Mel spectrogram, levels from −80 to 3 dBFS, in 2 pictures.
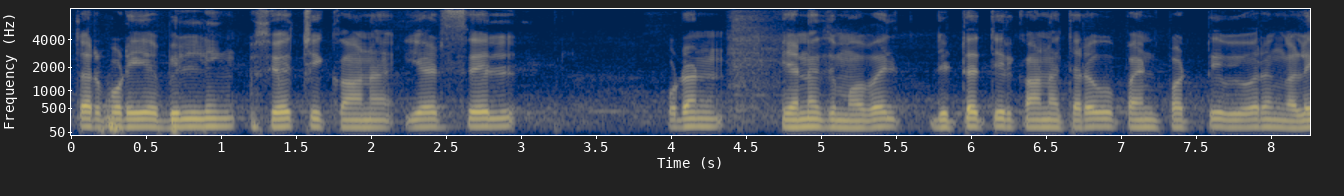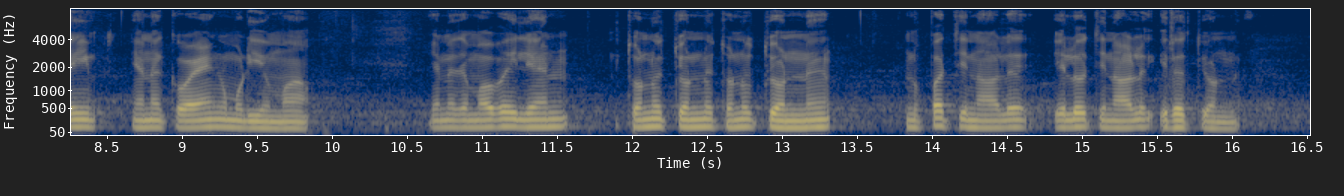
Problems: constant background noise, background conversations at intervals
